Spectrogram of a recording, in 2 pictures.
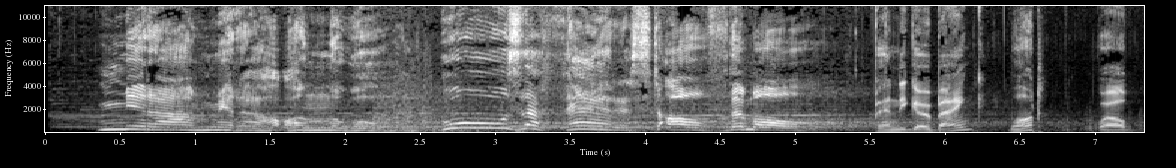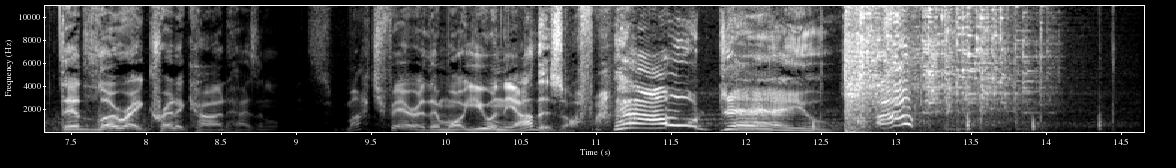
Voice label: national banking ad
